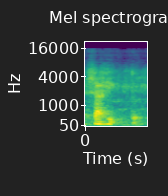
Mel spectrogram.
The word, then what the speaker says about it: সাহিত্য: তুমি যদি দন্ত স দিয়ে একটা শব্দ দেখো, দন্ত স দিয়ে, যেমন ধরো সাহিত্য, সাহিত্য, আমরা সাহিত্য বানান লিখছি কিন্তু দন্ত স দিয়ে, আর উচ্চারণ করছি তালবস্য দিয়ে, SH, যেটা সাহিত্য, সাহিত্য।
